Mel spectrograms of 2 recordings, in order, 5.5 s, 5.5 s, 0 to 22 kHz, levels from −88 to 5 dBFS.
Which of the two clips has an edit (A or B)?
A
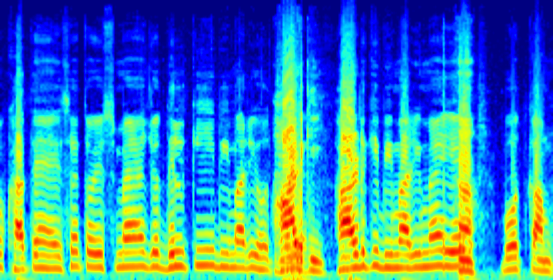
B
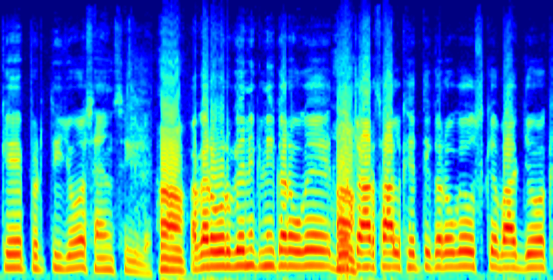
B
